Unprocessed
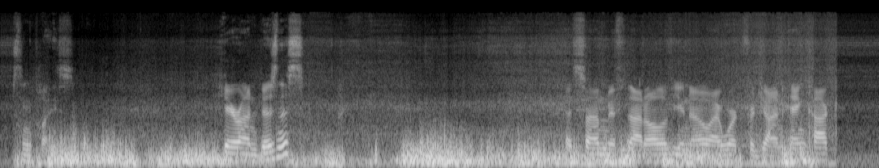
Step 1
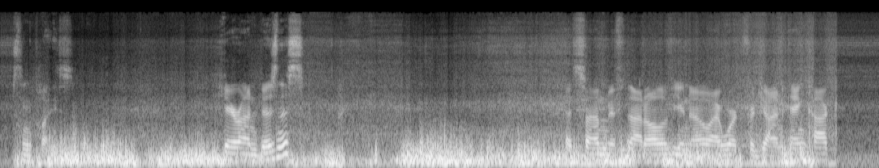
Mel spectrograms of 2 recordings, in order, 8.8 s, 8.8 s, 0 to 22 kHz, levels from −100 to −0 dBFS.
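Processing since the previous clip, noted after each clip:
boost into a limiter +13.5 dB
level −1 dB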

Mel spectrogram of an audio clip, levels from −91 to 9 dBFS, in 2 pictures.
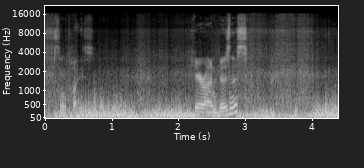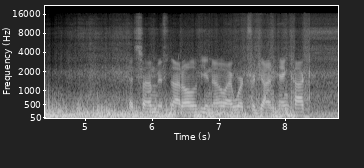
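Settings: envelope flattener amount 50%
level −5 dB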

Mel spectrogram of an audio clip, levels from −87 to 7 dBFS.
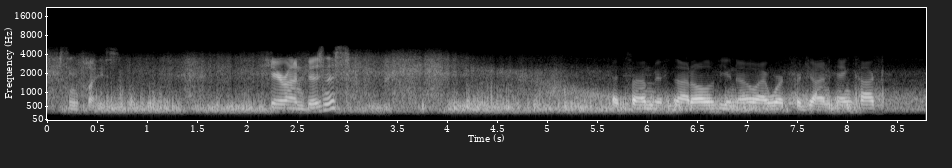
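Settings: low-pass filter sweep 2,700 Hz → 550 Hz, 0:04.16–0:05.75
single-sideband voice off tune +190 Hz 240–3,500 Hz
level −2 dB

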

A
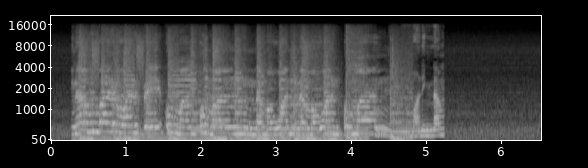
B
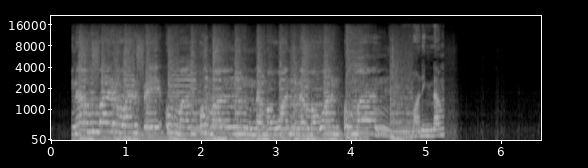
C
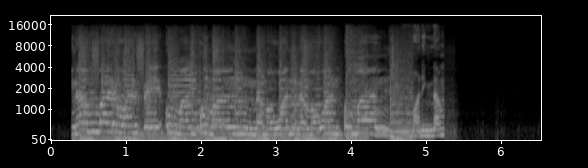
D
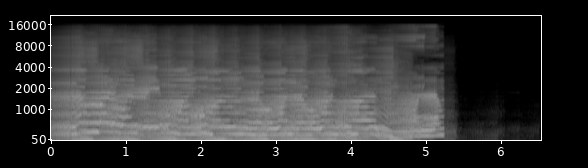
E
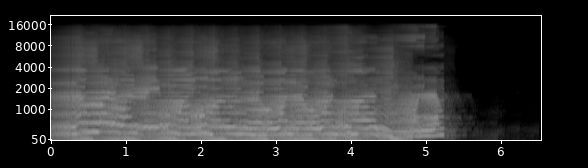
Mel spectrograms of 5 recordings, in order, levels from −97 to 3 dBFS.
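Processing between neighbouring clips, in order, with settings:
noise gate −49 dBFS, range −23 dB
brickwall limiter −22 dBFS, peak gain reduction 5 dB; level −8 dB
peak hold with a rise ahead of every peak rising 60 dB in 1.80 s
repeating echo 155 ms, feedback 45%, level −23 dB; level −3.5 dB

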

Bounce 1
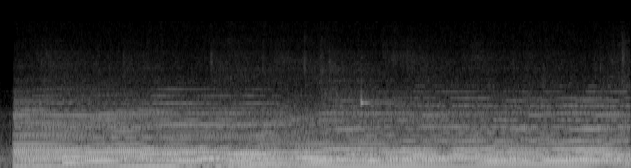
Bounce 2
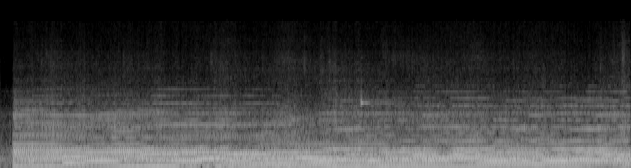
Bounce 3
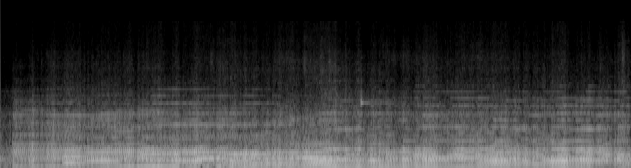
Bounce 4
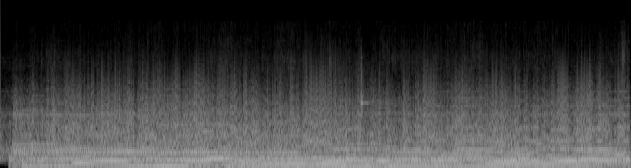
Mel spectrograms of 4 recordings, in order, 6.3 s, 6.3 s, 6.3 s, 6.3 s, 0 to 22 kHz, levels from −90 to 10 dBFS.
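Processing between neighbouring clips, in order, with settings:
brickwall limiter −21 dBFS, peak gain reduction 10 dB; level +6 dB
noise gate −20 dBFS, range −21 dB; upward compression, threshold −29 dBFS; level +4.5 dB
soft clipping −29.5 dBFS, distortion −7 dB; multiband delay without the direct sound highs, lows 90 ms, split 330 Hz; level +7 dB

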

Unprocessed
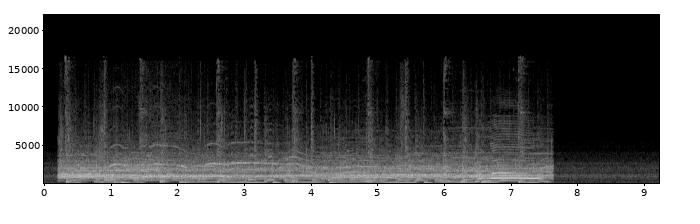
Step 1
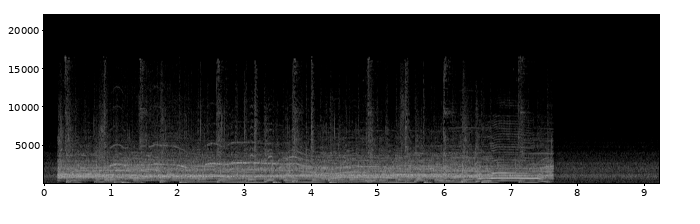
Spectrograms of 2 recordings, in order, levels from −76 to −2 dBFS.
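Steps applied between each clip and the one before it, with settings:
low-shelf EQ 420 Hz −6 dB
downward compressor 3 to 1, threshold −30 dBFS, peak gain reduction 10.5 dB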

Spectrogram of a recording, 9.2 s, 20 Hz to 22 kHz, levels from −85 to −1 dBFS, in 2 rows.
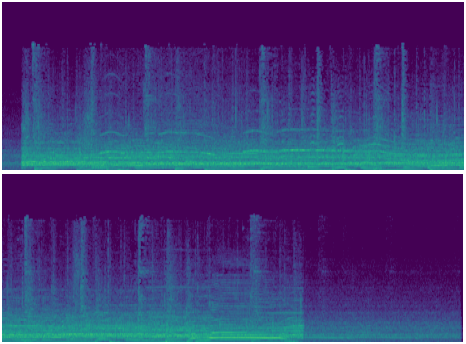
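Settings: repeating echo 679 ms, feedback 58%, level −17.5 dB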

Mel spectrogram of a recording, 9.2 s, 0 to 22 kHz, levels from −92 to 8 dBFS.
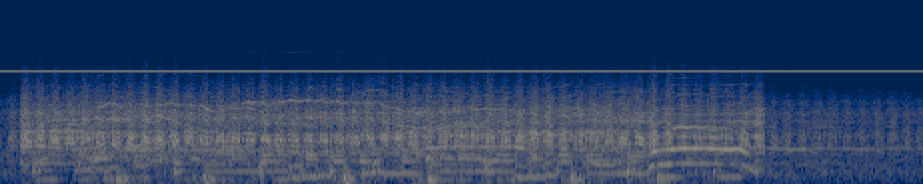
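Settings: echo ahead of the sound 100 ms −14.5 dB
rotating-speaker cabinet horn 6.7 Hz
switching amplifier with a slow clock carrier 5,200 Hz
level −5 dB

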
